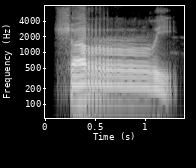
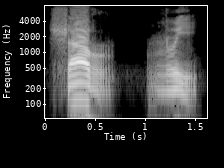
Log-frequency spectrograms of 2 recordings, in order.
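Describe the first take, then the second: First: "syarri" dengan r bergetar rata tanpa putus; tekanan sama. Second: "Syarri" seakan berhenti pada r, lalu naik; hendak berhenti, naik. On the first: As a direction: tahan getar r rata pada "syarri". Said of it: "Itu berarti tekanannya sama". (contoh salah: "syarri" bertekanan tetap) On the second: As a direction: pisahkan "Syar" dan "ri" dengan jeda kecil. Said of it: "seperti hendak berhenti". (r "Syarri" tertahan sejenak) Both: Shown as a demonstration.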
